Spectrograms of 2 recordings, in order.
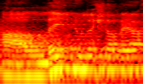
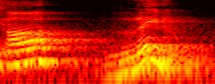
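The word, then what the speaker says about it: עלינו: all know the prayer Al right so that word ALU is it's not Al it's a lenu okay so there's two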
